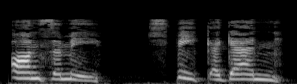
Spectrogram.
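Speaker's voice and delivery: loud, high command, slowing at the end; imperious order. A narrator's reading. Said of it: "imperiously and aloud".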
